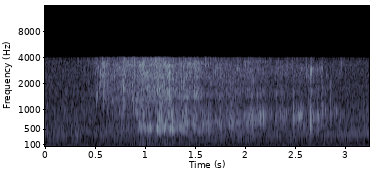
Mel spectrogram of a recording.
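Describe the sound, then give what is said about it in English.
Water is poured out as a libation to the east in a steady, splashing stream that begins after a brief pause, runs for close to three seconds, and thins toward a dribble at the end. No one speaks. “I pour libation to the east and we say Ashe.”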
